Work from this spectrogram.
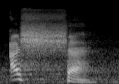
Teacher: Sya dikeluarkan dengan cara mengangkat tengah lidah kita ke langit-langit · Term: huruf sya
